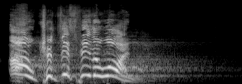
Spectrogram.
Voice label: Shot On Goal, Announcer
